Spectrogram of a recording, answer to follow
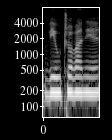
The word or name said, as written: vyučovanie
